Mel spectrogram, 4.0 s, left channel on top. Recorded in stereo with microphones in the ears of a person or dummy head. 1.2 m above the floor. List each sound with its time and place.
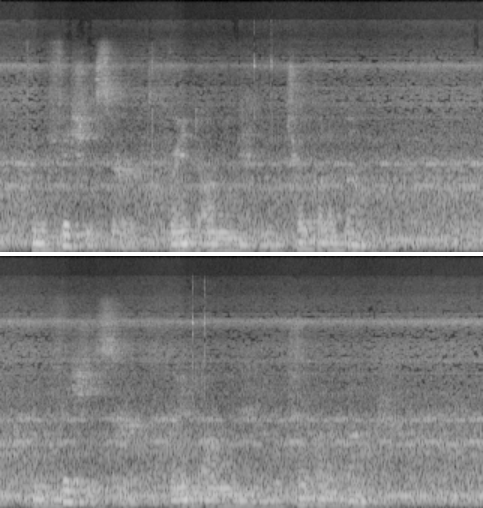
0.3 s a man speaking: 45° left (ahead or behind), 1.1 m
